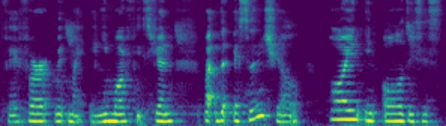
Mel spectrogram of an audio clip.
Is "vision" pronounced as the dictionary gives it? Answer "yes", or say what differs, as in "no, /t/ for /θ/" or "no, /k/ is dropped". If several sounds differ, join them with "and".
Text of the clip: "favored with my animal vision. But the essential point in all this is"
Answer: no, /f/ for /v/ and /s/ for /ʒ/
